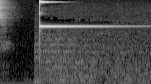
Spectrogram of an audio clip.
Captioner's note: ding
